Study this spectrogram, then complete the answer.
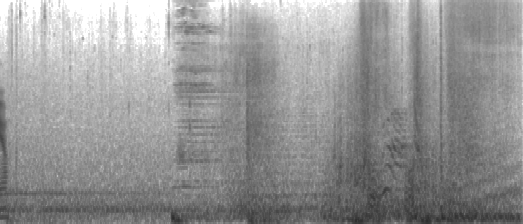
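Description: Flames crackle and roar.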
